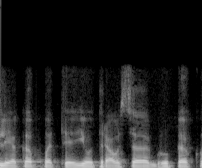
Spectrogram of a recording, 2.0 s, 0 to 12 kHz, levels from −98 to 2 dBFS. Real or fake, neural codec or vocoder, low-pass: real; none; 7.2 kHz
